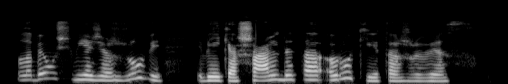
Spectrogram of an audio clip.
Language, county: Lithuanian, Kaunas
